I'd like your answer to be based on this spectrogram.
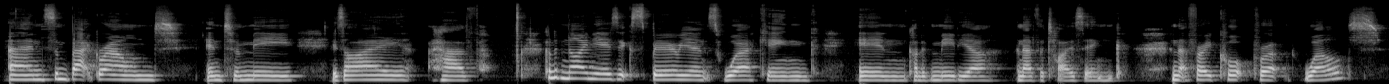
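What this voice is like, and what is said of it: British English accent. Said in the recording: “I have an accent because I'm British”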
